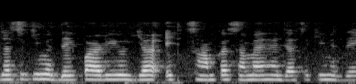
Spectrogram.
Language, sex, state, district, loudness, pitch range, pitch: Hindi, female, Bihar, Katihar, -16 LUFS, 210-220 Hz, 215 Hz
